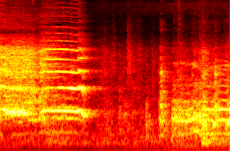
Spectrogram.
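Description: A gamecock crowing: one long crow ends about a second in, and another begins near the end.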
